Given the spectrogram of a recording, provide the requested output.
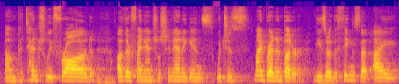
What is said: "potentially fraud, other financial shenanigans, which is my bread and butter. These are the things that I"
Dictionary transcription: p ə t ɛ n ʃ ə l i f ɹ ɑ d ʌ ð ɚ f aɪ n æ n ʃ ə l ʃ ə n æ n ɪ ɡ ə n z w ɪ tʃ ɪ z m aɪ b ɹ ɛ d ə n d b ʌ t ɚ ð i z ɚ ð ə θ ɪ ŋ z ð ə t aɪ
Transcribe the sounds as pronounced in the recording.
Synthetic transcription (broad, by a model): p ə t ɛ n ʃ l i f ɹ ɑ d ʌ ð ɚ f aɪ n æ n ʃ l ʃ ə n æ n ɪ ɡ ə n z w ɪ tʃ ɪ z m aɪ b ɹ ɛ d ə n b ʌ t ɚ ð i z ɚ ð ə θ ɪ ŋ z ð ə t aɪ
